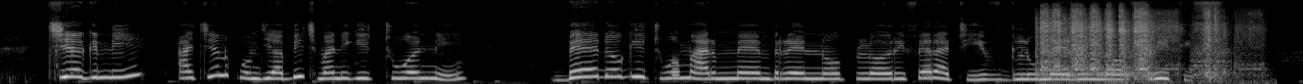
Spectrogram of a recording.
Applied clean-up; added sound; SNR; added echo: none; Printer; 2 dB; none.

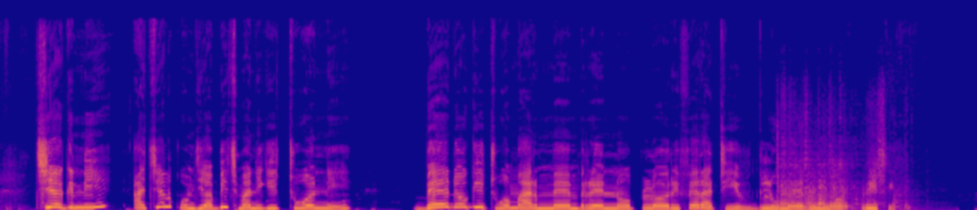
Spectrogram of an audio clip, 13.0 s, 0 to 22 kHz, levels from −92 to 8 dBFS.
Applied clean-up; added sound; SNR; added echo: neural mask model RNNoise.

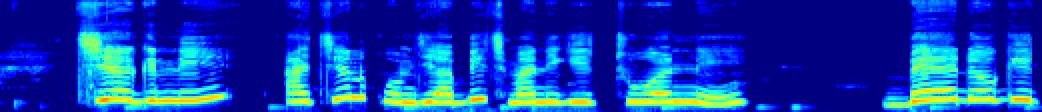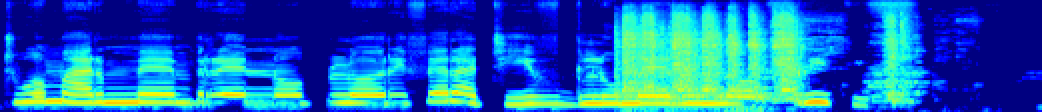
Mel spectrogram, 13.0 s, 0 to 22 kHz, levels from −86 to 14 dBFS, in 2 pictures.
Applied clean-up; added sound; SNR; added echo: classical method Wiener filter.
